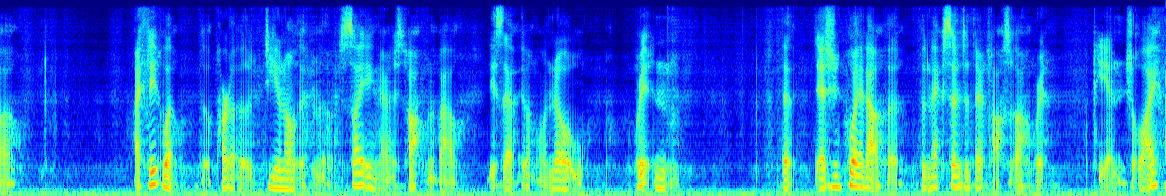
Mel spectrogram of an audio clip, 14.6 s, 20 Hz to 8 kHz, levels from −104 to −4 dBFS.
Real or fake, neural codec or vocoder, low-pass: fake; autoencoder, 22.05 kHz, a latent of 192 numbers a frame, VITS, trained on many speakers; 7.2 kHz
